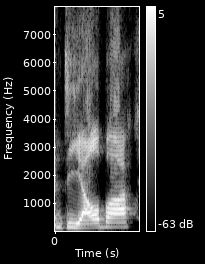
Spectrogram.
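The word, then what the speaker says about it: Diawl Bach: Then a d'Alembach. That's how you pronounce those two words together. I know it doesn't look like that, but it's, I believe it's Irish for little devil.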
